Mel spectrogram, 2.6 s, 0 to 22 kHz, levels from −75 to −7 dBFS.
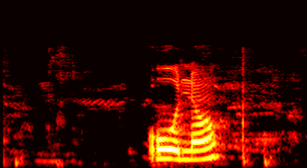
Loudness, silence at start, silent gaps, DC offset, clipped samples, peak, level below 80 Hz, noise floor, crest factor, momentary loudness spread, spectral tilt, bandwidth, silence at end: -14 LUFS; 1.25 s; none; under 0.1%; under 0.1%; -2 dBFS; -66 dBFS; -53 dBFS; 16 dB; 25 LU; -6.5 dB/octave; 7.2 kHz; 0.5 s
